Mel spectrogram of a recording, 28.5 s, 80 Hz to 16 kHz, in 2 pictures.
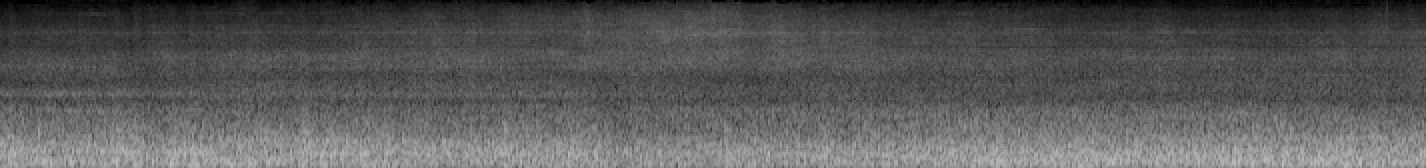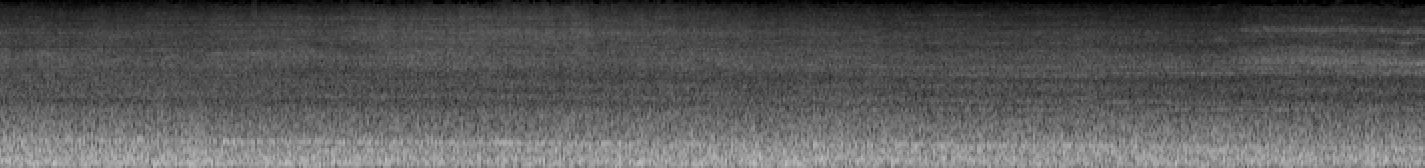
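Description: E7/W7-series Shinkansen running slowly alongside the platform: a steady rumble of wheels and traction equipment. A faint tone in it slowly falls in pitch as the train slows.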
